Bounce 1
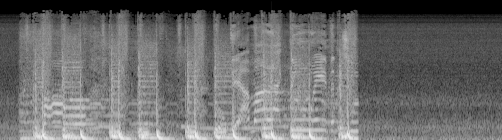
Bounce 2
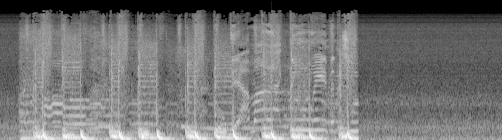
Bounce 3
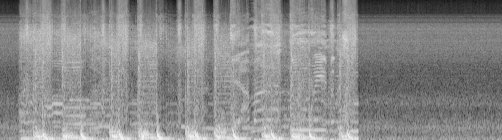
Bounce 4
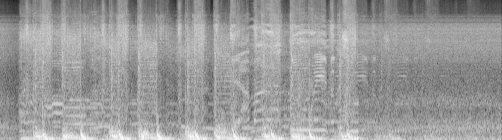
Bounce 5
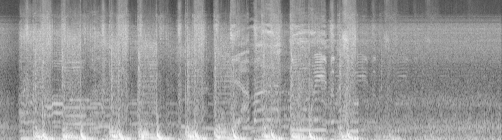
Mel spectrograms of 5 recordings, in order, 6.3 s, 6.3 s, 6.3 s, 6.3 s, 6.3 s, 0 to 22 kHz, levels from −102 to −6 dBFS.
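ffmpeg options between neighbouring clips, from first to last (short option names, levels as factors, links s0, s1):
-filter_complex "[0:a]acrossover=split=260|3000[s0][s1][s2];[s1]acompressor=threshold=0.0251:ratio=6[s3];[s0][s3][s2]amix=inputs=3:normalize=0,volume=1.88"
-af "bass=f=250:g=-2,treble=f=4000:g=15,aeval=exprs='(tanh(4.47*val(0)+0.6)-tanh(0.6))/4.47':c=same,volume=1.58"
-af "aecho=1:1:517|1034|1551:0.158|0.0602|0.0229,areverse,acompressor=mode=upward:threshold=0.178:ratio=2.5,areverse,volume=1.33"
-af "aeval=exprs='sgn(val(0))*max(abs(val(0))-0.00841,0)':c=same"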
